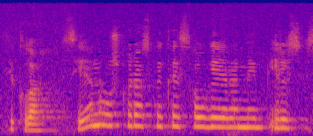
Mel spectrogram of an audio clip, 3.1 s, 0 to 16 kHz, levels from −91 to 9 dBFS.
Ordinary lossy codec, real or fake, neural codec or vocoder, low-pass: AAC, 48 kbps; real; none; 14.4 kHz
